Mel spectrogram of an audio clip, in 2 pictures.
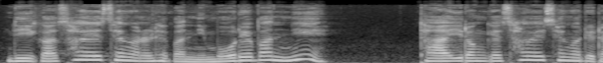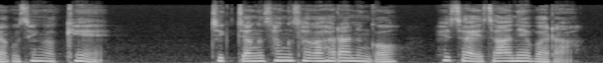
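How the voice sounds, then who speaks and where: A woman voicing a domineering middle-aged mother-in-law in an audio story, scolding sharply and loudly. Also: fairly low pitch, brisk, natural voice.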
